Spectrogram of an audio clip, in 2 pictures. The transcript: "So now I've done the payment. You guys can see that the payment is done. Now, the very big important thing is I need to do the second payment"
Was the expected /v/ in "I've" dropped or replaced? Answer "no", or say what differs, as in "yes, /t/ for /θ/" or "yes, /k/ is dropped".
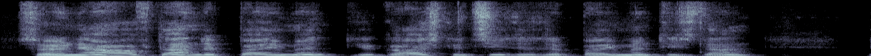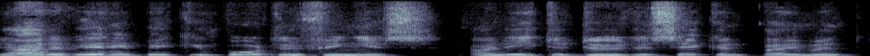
yes, /f/ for /v/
